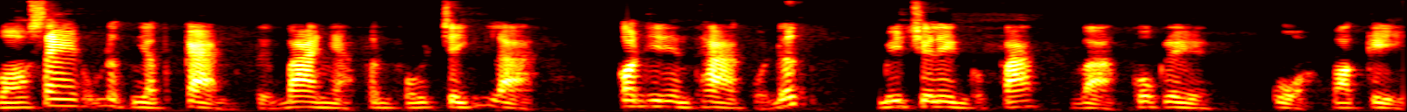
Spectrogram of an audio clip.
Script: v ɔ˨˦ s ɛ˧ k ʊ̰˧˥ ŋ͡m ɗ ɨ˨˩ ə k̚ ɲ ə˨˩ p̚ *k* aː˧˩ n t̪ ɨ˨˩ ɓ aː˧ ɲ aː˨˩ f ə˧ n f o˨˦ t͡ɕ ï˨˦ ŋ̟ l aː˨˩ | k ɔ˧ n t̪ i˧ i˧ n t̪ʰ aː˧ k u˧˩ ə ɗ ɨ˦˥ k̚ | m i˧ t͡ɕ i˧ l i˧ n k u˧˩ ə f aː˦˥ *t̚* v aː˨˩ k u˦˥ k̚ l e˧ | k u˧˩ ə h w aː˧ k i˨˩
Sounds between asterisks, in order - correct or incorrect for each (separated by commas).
correct, incorrect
